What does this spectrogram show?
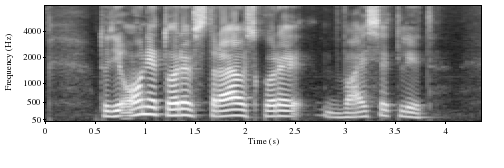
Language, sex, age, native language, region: Slovenian, male, 30-49, Slovenian, Drava region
